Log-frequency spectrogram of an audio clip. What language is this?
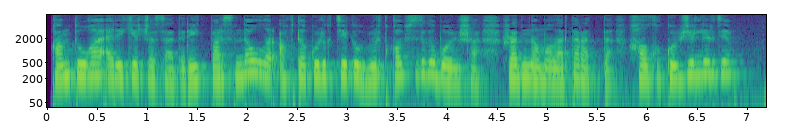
Kazakh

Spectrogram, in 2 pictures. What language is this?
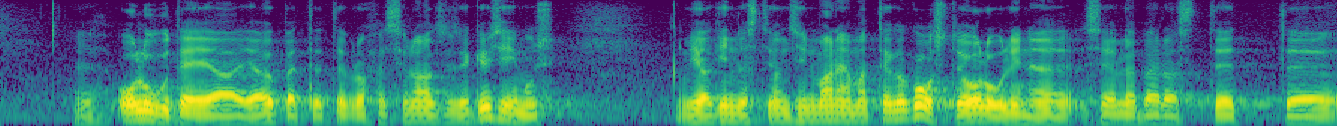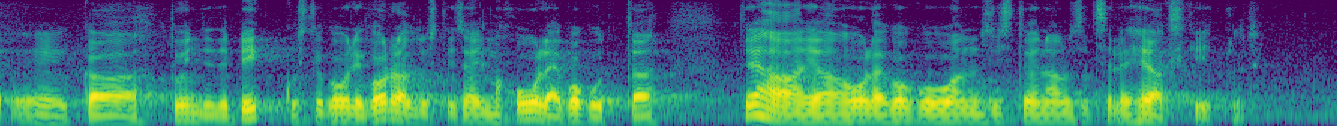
Estonian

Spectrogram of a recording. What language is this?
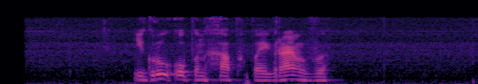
Russian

